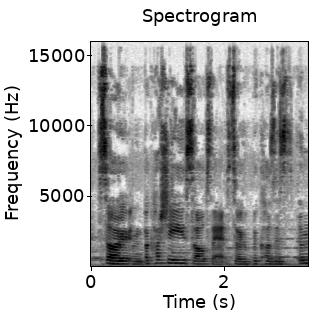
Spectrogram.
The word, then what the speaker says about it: bokashi: then we explain that we are using a bokashi system, which is a little bit different. That's how you pronounce it.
